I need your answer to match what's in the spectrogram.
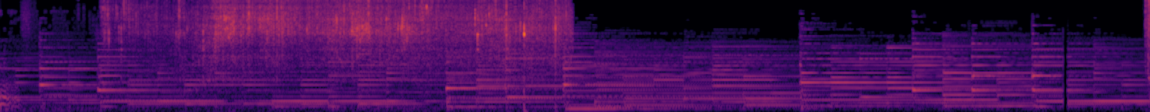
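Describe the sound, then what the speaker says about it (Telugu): Okra for Jaipur bhindi deep-fries in hot oil, a bright sizzle that swells in the first half and then fades, heard under steady instrumental music. "ఇప్పుడు మనం కొంచెం కొంచెంగా ఫ్రై చేసుకుందాం, డీప్ ఫ్రైడ్"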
